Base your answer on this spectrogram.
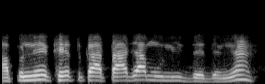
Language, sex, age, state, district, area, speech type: Hindi, male, 60+, Bihar, Darbhanga, urban, conversation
